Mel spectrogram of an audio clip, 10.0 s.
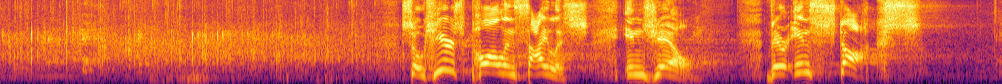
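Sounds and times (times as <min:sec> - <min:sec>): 
audience applause: 0:00.0 - 0:04.1
speech: 0:04.1 - 0:09.2.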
